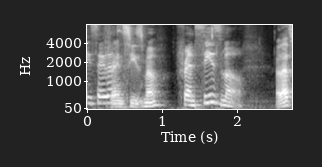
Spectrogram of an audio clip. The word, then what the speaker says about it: Franchismo: better than me yeah how do you say it it's francismo and the funny story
